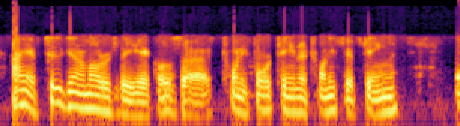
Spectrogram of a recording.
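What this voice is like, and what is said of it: Polished radio-announcer voice. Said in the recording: “Boy, you have a radio voice.”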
